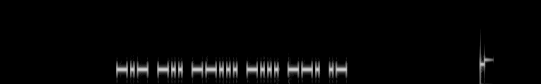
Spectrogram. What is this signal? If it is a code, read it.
Morse code, heard as a keyed tone, about 36 wpm, 700 Hz. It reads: KD7BGA
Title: USA Call Signs - 6 Characters - 4x Character Spacing - 35wpm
